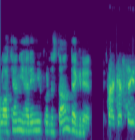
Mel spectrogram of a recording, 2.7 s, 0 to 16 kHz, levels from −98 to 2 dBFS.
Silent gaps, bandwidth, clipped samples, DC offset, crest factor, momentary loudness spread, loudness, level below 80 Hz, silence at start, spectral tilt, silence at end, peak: 1.82-2.05 s; 6.8 kHz; under 0.1%; under 0.1%; 16 dB; 9 LU; -26 LUFS; -74 dBFS; 0 s; -5.5 dB/octave; 0 s; -10 dBFS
